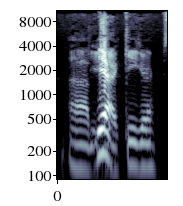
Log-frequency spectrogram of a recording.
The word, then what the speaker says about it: Giger: Giger died at 74. – Oh, that's right. – Yeah. Giger. Sorry. Giger. Sorry, I'm English. – Sorry. – Or I'm American, so I pronounce things wrong.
